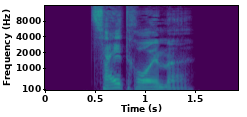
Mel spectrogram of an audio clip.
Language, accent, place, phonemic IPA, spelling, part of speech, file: German, Germany, Berlin, /ˈtsaɪ̯tˌʁɔɪ̯mə/, Zeiträume, noun, De-Zeiträume.ogg
- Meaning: nominative/accusative/genitive plural of Zeitraum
